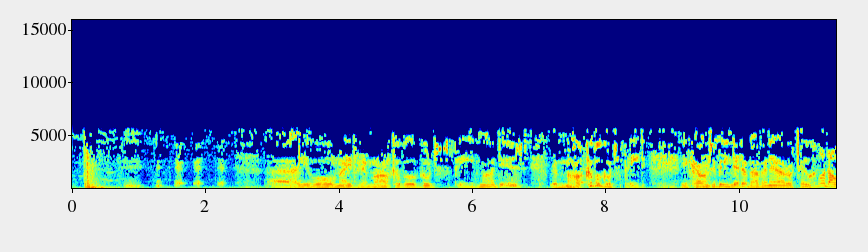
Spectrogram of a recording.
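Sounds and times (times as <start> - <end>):
door shutting with a solid thud: 0.1 - 0.7
speech: 3.4 - 11.4.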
